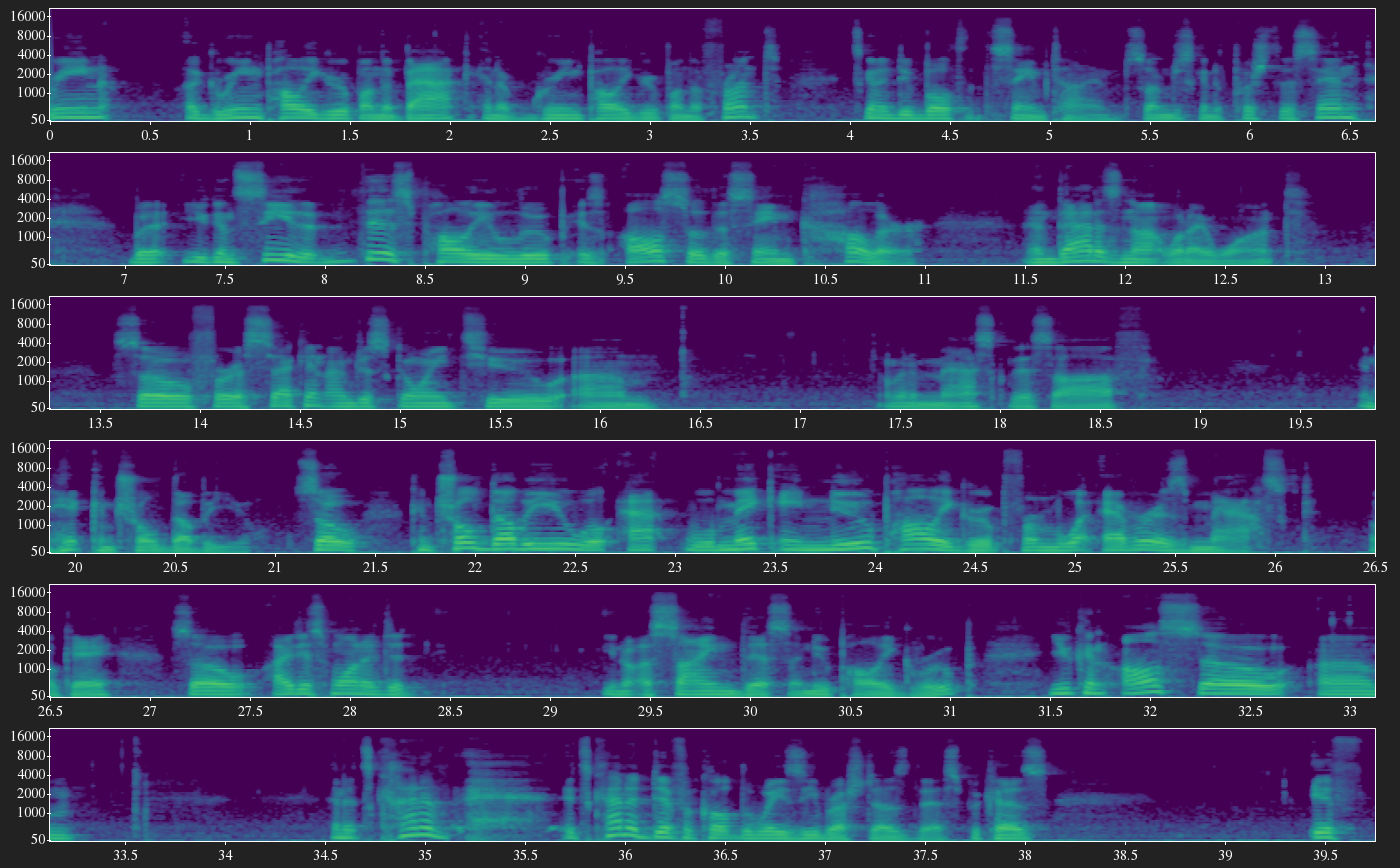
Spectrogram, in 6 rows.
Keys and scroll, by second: 6.0 ctrl+z, 34.2 q.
